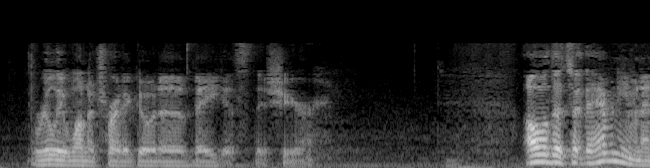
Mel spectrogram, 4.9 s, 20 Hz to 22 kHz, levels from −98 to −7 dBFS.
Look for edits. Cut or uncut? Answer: uncut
